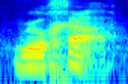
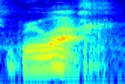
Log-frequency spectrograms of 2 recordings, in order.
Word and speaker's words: ruach: my pointer here, that I did not pronounce this as rucha. I pronounced this ruach.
